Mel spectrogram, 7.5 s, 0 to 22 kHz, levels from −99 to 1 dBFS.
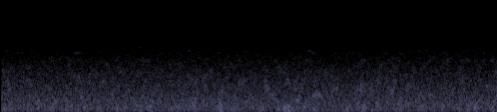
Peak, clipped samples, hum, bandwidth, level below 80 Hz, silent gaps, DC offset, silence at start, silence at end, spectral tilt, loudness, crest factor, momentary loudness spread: -50 dBFS; under 0.1%; none; 7.2 kHz; -78 dBFS; none; under 0.1%; 0 s; 0 s; -6 dB/octave; -68 LUFS; 16 dB; 3 LU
